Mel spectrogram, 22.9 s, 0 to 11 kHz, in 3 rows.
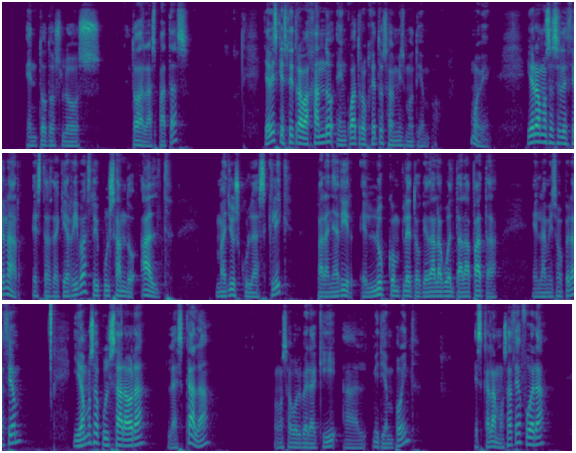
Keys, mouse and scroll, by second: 0.7 ctrl+r, 1.1-1.8 scroll up 1, 1.8 right click, 2.9 ctrl+r, 4.0 right click, 7.0 alt+click, 18.4 click.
